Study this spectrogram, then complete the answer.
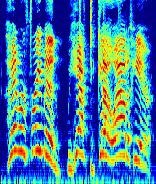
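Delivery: high, loud hammed-up warning; urgent guy. A narrator's reading. Guy warning Henry Freeman to go, urgent shout. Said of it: "a guy said to Henry Freeman".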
